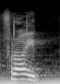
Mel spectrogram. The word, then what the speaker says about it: Freud: menyamakan dulu psikm anfroid tulisannya Freud tapi kita bacanya vroid sama kayak psychoanalysis walaupun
